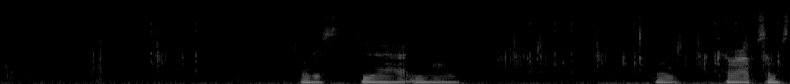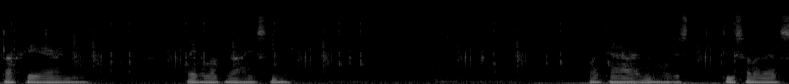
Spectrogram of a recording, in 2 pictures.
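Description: Dirt blocks crunch as they are dug out.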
